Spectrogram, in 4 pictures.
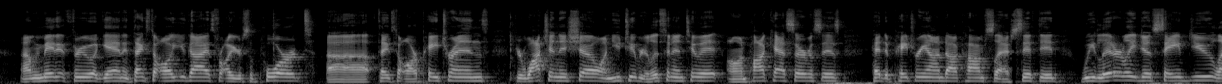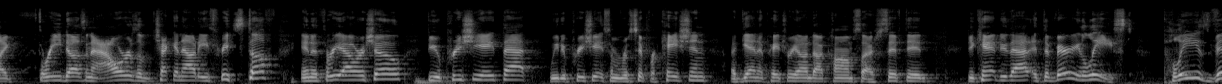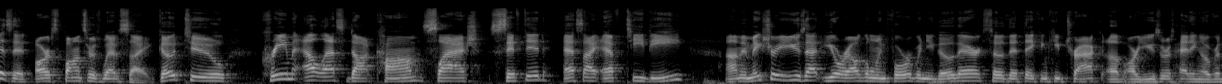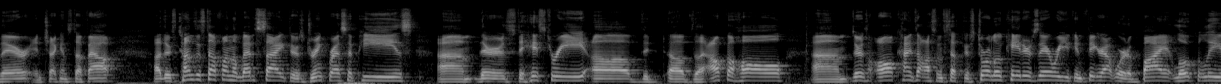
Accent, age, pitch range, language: American, 30-49, 140-180 Hz, English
